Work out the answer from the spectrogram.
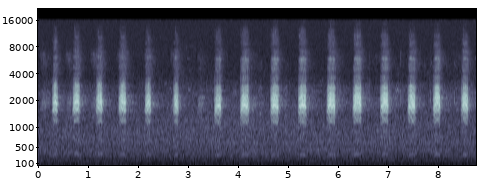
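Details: Mallard calling in a long, even string of coarse quacks, close to two each second, growing slightly louder toward the end.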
